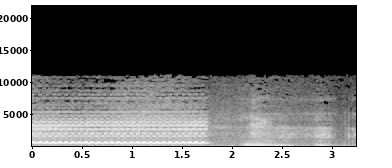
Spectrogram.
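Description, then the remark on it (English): A telephone rings loudly in a scene from the film City Slickers, at 5:16 a.m., one steady warbling trill lasting under two seconds that stops abruptly, followed by a person speaking briefly. “For example, this scene, in which his phone rings at exactly 5:16 a.m. on the morning of his 39th birthday.”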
